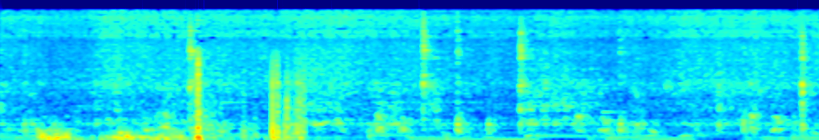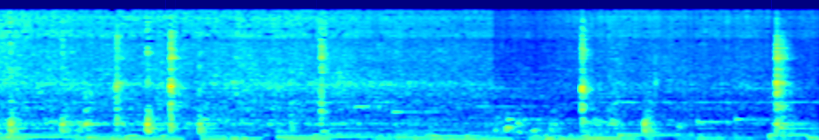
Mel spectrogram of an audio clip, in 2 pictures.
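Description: Onion and garlic paste frying in hot oil in a steel kadhai, sizzling steadily as a steel spoon stirs and scrapes through it. Sharp clicks of the spoon striking the pan come every second or so.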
